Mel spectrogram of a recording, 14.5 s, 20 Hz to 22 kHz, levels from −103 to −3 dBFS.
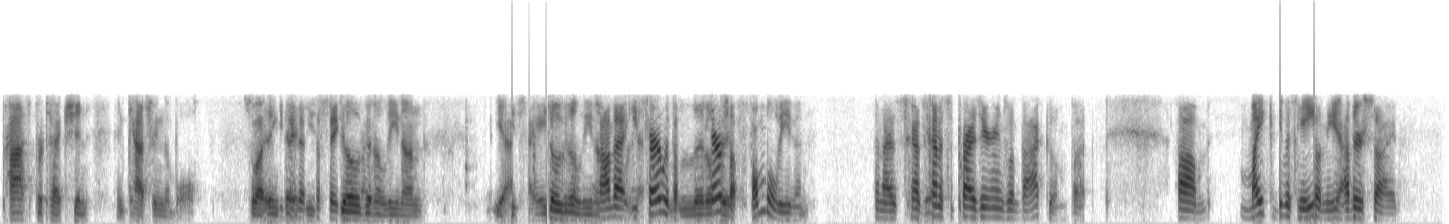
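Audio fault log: Throughout: AMR narrowband mobile codec. The speech has passed through the AMR-NB mobile speech codec. Its buzzy, synthetic edge fits a low mode of about 7.4 kbps. Only a band from roughly 250 Hz to 3.6 kHz survives. On a spectrogram, energy stops sharply at a ceiling near 3.6 kHz, with an empty floor below 250 Hz. Harmonics look smeared and coarse, because a vocal-tract model driven by a few pulses rebuilds the sound instead of carrying the original waveform.
2.14–2.44 s, 4.84–4.86 s, 8.26–8.74 s, 11.00–11.06 s, 12.26–12.40 s and 14.20–14.50 s: AMR comfort noise. In each gap the sender judged the line silent and stopped sending speech frames, so the receiver filled in synthetic noise built from a rough level-and-spectrum estimate. The longest gap falls after "with a fumble even" and before "and I was I". On a spectrogram these spans show flat, featureless haze that switches on and off abruptly. 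The waveform shows a steady, low, even band with no texture.
5.12–5.46 s and 12.80–13.14 s: chunks out of order. In each span, a block of about 171 ms arrived one chunk late and plays after the block that should follow it. Nothing is missing, but the sequence is scrambled, so the sound jumps backwards and forwards with three hard joins. The first comes just before "going to lean and", the second just before "on the". The waveform shows abrupt discontinuities at each join, and the spectrogram shows vertical seams and mismatched formant tracks.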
